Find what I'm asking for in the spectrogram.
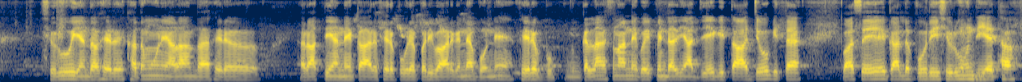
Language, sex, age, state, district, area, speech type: Dogri, male, 18-30, Jammu and Kashmir, Kathua, rural, spontaneous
